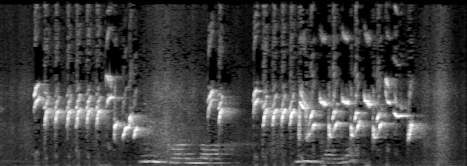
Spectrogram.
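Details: European goldfinch, parva subspecies, delivering two phrases of quick high chirping twitters that slide down into lower trilled notes, with faint low whistles in the pause between.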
